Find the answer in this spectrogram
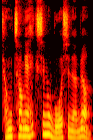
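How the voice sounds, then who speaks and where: A male psychiatrist calmly explaining advice for parents, now and then acting out what a parent or child would say. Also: fairly high pitch, brisk.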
